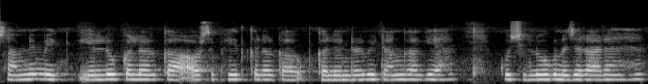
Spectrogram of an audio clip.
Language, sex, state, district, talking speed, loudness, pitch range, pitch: Hindi, female, Uttar Pradesh, Muzaffarnagar, 195 wpm, -16 LUFS, 220-230 Hz, 225 Hz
